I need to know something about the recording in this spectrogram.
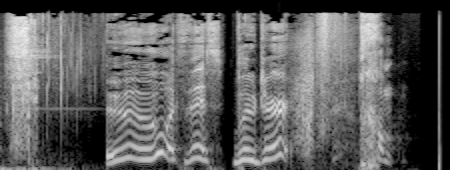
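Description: A woman speaks in a high, squeaky cartoon voice with animation.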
